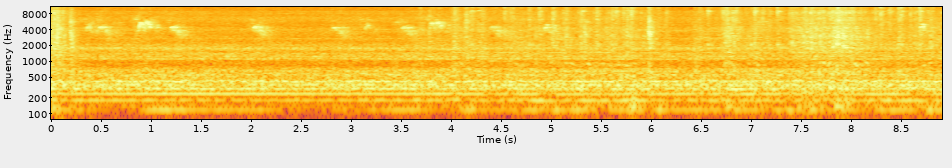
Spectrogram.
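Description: Domestic sewing machine running steadily as it stitches a seam in fabric, with two brief clicks about four and six seconds in.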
